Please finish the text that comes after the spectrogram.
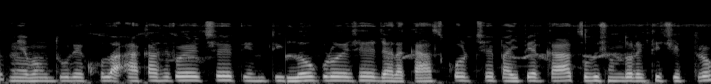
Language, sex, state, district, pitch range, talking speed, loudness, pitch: Bengali, male, West Bengal, Malda, 160-180 Hz, 150 wpm, -25 LUFS, 170 Hz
